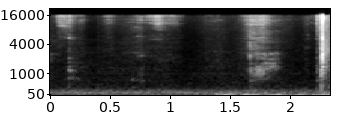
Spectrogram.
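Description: Faint rubbing and scraping of hands on a Lenovo Legion Slim 7i laptop as its lid is lifted open, with a slightly louder rasp near the end.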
